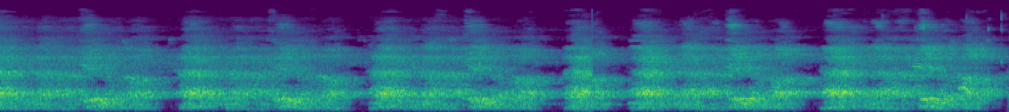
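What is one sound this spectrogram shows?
A large crowd of people chants together in unison in an echoing hall.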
